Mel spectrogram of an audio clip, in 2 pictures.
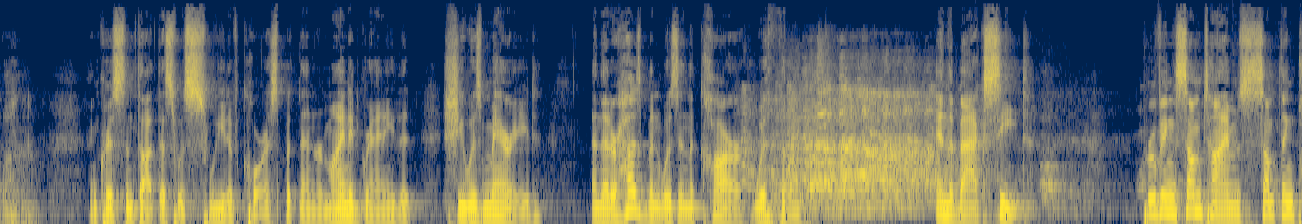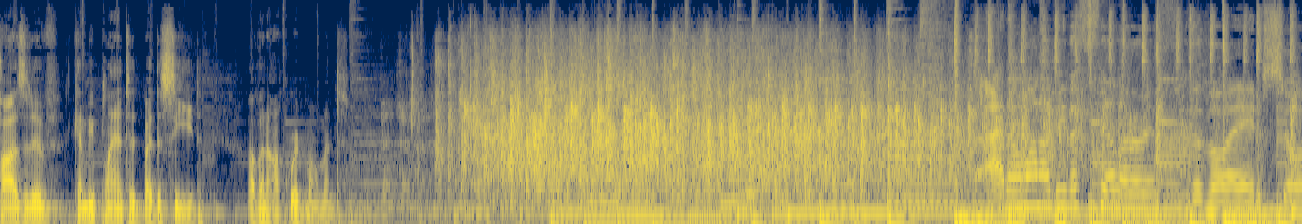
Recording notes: Recorded at a Here There event. Recorded at a Here There event.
